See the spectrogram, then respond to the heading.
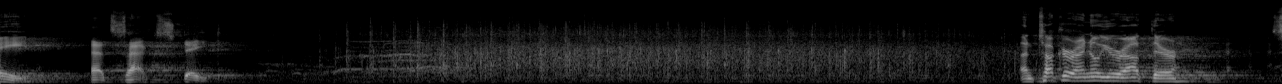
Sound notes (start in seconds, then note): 3.0 applause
